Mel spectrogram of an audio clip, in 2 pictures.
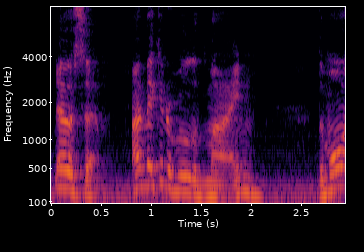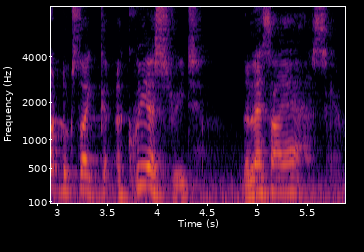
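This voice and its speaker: A man voicing a talkative, candid gentleman who tells an odd tale with emphatic, exclamatory delivery in a storybook reading. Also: high voice, animated, normal speed, a little hiss or hum. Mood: animated, opinionated.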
